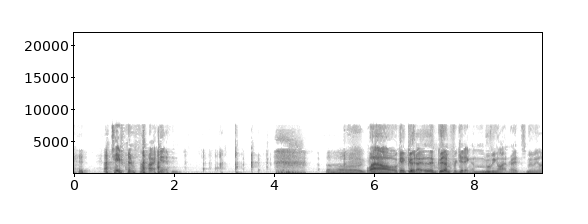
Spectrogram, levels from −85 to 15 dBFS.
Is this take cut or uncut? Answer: uncut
